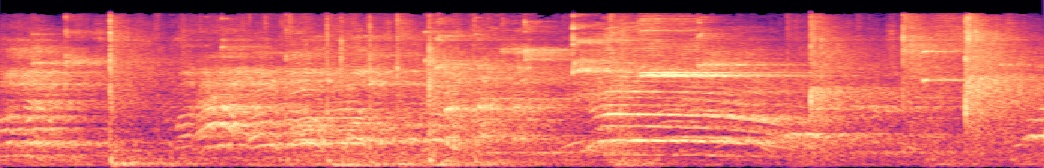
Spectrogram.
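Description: A volleyball is struck with a thump that echoes through a large hall.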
